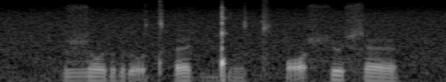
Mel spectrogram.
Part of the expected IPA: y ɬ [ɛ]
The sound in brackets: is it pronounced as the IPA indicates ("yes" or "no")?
yes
